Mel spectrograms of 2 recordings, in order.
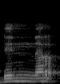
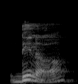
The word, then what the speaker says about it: dinner: ஏன் ரெட்ல கொடுத்திருக்கிறேன்னா 2 n தொடர்ந்து வந்தாலோ 2 கான்சனன்ட் சேர்ந்து வந்தாலோ அதுல ஒன்ன அடிச்சிடலாம். ஒரு n தான் நீங்க ப்ரொனவுன்ஸ் பண்ணணும் இதுல. இப்ப பாருங்க, நான் டின்னர் அப்படின்னு சொல்ல மாட்டேன். For dinner tonight.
